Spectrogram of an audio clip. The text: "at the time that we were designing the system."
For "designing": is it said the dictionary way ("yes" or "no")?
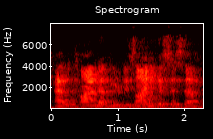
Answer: yes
